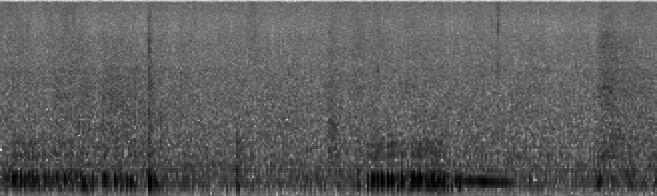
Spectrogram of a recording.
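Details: Low rumbling growl from a dog, a short burst followed by a second, longer growl that trails off into a steadier, smoother tone, then quiet.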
